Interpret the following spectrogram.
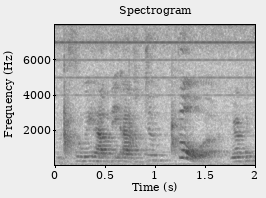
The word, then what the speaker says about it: fort: our masculine singular form four to make it feminine we added e up here in four we don't pronounce the T even though we still have to use it to spell the word in the feminine form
